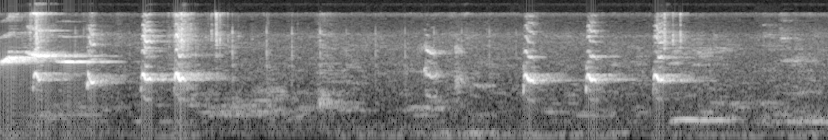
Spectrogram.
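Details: Sooty-headed bulbul singing, recorded as a lure to provoke other bulbuls into loud singing and to challenge rivals: short, sharp chirped notes, some in quick pairs, repeated in bursts across the clip with quieter pauses between.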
